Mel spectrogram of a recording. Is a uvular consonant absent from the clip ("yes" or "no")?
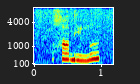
no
